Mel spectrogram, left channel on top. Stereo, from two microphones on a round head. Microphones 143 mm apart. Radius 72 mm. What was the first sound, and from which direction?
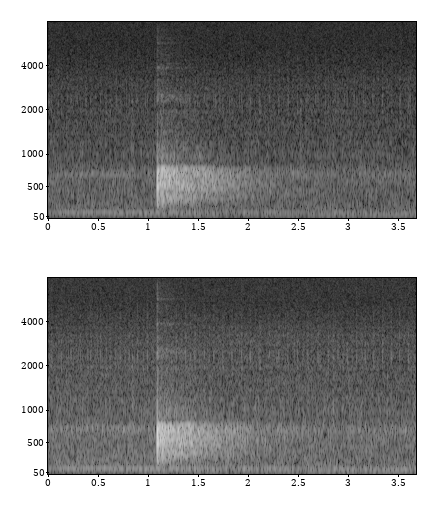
A pop, 30° right (ahead or behind).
